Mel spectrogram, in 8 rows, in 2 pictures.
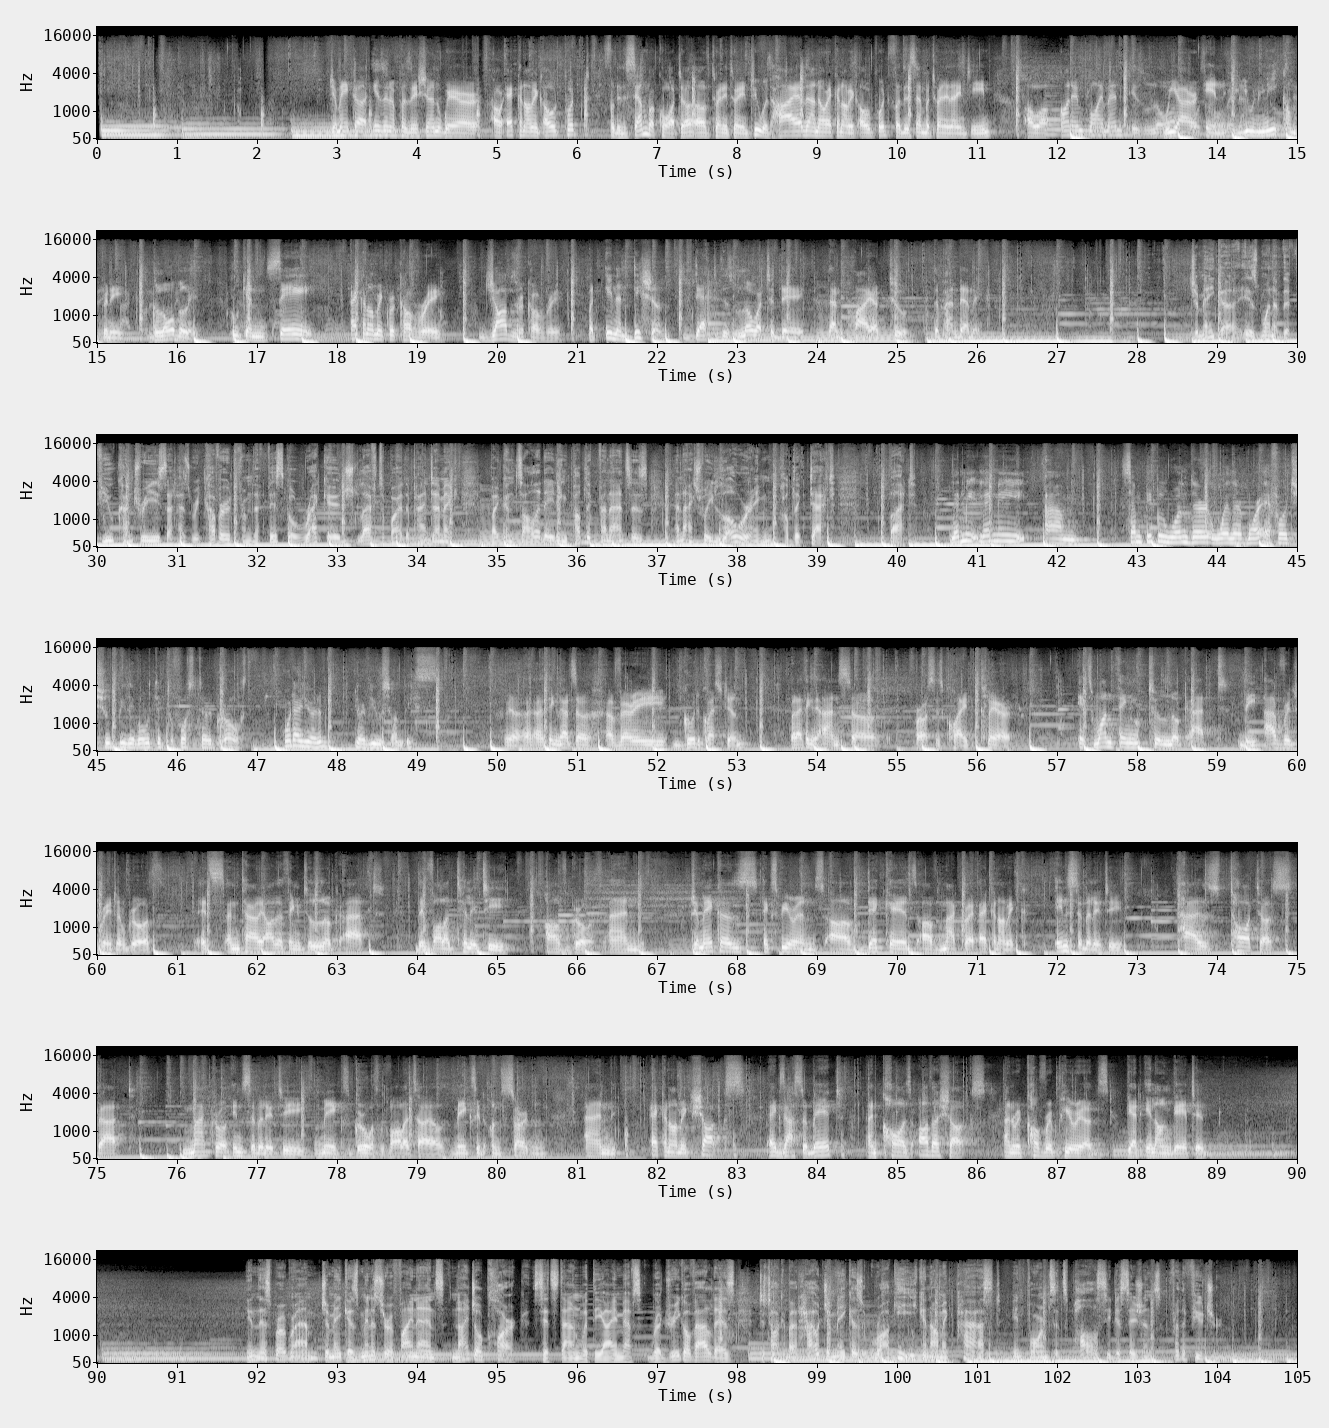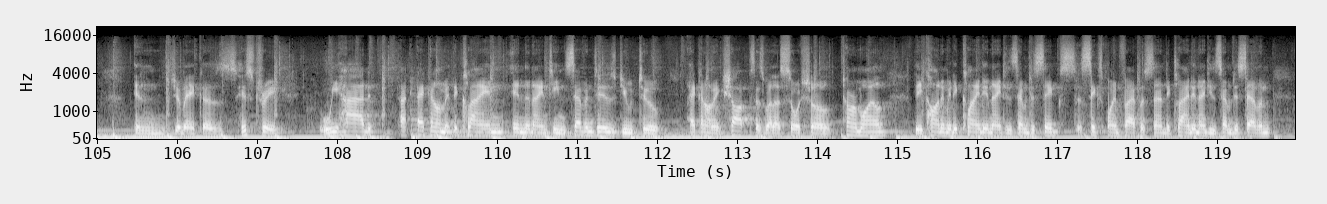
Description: Nigel Clarke has been Jamaica’s Minister of Finance since 2018 and led its economy through the pandemic as well as devastating natural disasters caused by climate change. In this podcast, Clarke sits down with IMF Western Hemisphere Department head, Rodrigo Valdés, to discuss Jamaica’s strong track record of investing in institutions and prioritizing macroeconomic stability. The conversation took place as part of the IMF’s Governor Talks series held during the Annual Meetings in Marrakech.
